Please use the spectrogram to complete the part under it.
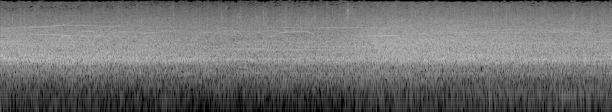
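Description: Fans whistle shrilly from the crowd.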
